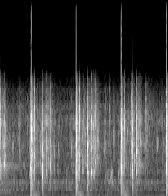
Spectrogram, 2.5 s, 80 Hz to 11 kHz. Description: This is a video testing my new homemade ram pump, 4' of fall 15' of head, 1" drive, 1" pump, 1/2" output.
